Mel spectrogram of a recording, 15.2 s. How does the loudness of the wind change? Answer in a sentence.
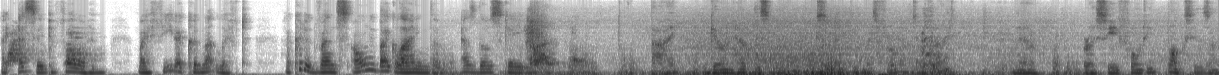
The loudness of the wind goes up, then down.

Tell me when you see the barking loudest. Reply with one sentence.
The volume of the barking peaks at 7 seconds.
